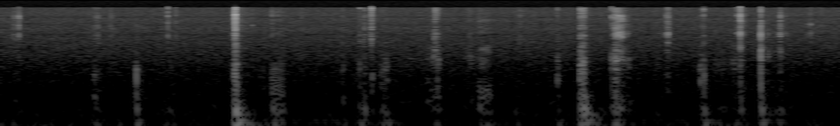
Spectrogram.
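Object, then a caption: Plaster block scraped with a wooden stick. A wooden stick scratches and digs into the white plaster of a solid purple-coated plaster excavation block, held down by a hand with long nails. Quiet, irregular scraping and short dull clicks sound, with two sharper, louder knocks standing out. The sound is mostly low and thuddy, with brief bright ticks.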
